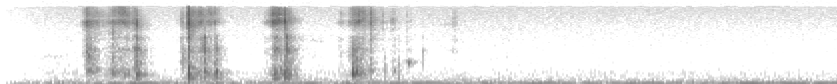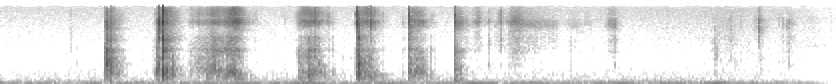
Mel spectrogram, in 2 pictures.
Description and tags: screw top platstic open and close
a small plastic hair gel tub being screwed open, then closed
closed, gel, hair, opened, plastic, screw, toiletries, top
